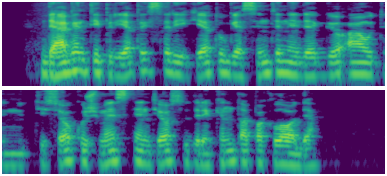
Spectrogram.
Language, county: Lithuanian, Alytus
